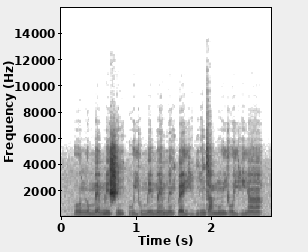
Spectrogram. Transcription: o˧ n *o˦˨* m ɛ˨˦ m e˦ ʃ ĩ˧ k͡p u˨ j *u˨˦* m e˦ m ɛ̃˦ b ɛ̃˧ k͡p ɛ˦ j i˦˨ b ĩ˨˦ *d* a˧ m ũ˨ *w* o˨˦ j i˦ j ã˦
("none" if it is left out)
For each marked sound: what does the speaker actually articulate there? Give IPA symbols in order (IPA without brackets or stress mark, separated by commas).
o˨, u˨˦, d, j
